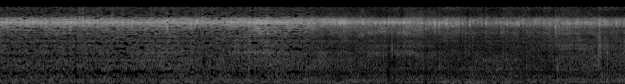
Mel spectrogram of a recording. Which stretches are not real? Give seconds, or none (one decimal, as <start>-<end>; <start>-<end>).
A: 3.1-6.3

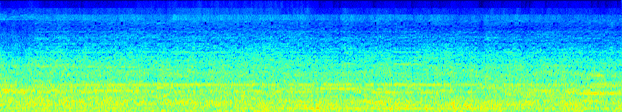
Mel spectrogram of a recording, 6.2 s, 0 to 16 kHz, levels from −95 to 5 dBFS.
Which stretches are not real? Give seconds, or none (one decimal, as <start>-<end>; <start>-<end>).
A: 1.4-2.1; 2.5-6.2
